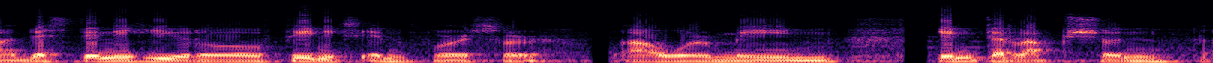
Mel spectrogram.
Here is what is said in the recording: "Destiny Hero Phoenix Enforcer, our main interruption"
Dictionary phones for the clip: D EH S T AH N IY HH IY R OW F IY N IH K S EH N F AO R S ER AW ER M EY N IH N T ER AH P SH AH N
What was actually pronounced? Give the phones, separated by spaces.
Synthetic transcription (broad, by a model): D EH S T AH N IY HH IY R OW F IY N IH K S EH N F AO R S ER AW ER M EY N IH N T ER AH P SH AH N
